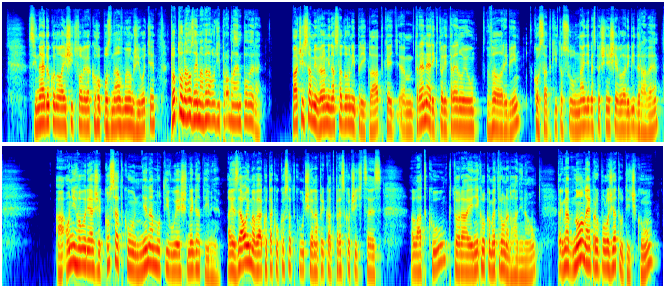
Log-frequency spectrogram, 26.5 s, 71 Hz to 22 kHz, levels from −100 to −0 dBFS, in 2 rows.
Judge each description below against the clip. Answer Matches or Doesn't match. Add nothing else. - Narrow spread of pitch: Doesn't match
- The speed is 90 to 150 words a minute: Matches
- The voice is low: Doesn't match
